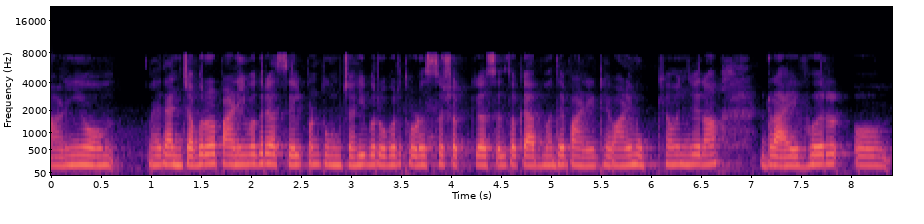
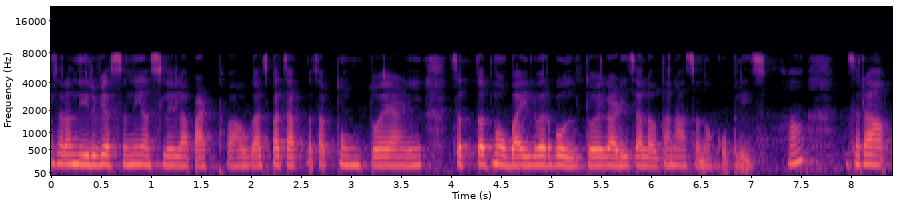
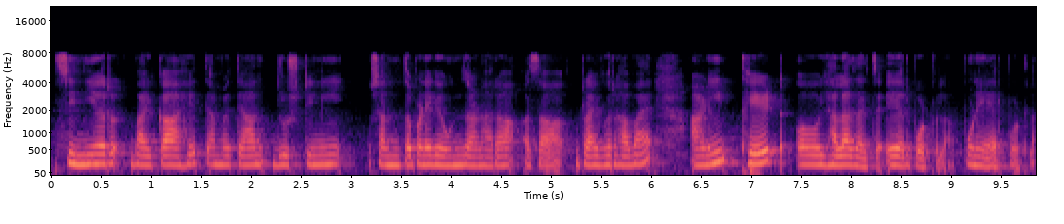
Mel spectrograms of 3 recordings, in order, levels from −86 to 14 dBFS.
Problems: constant background noise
